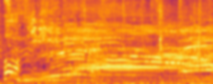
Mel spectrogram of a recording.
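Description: Several men's voices letting out long, drawn-out cries that overlap one another, each held for about a second with the pitch sliding at the start and end.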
